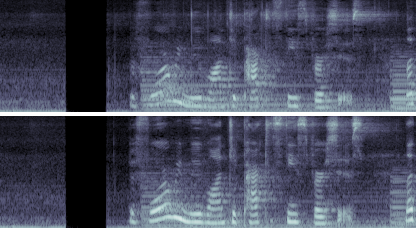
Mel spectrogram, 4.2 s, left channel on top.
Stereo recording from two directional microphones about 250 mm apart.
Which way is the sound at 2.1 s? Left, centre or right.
Right.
